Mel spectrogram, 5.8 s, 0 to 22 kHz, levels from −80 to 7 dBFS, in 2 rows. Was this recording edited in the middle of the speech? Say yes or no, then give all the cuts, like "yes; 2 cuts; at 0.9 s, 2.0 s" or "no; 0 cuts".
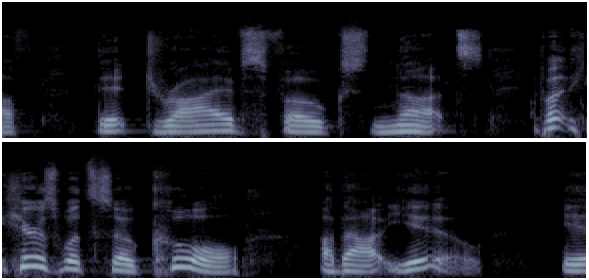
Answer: yes; 1 cut; at 2.8 s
